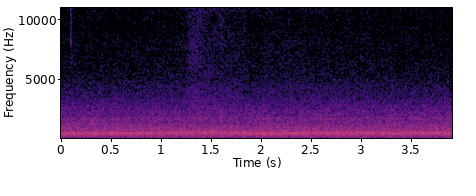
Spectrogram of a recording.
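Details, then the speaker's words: CEC 36-inch spinner ceiling fan on reverse high: strong even rush of air with faint steady hum and no ticks or wobble; running normally, very fast and powerful. "Okay, and finally high. And high is the same as forward. Very fast and very powerful."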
